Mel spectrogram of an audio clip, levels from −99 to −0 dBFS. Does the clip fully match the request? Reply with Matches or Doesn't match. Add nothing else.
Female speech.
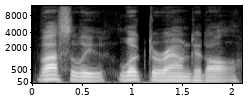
Doesn't match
